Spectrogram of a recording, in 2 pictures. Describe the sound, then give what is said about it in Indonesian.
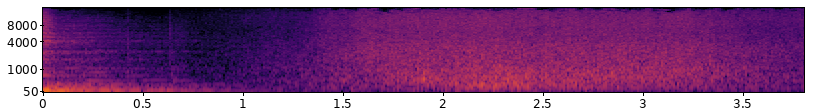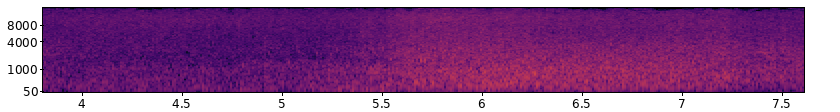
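Broad, rushing sea noise swells and recedes in slow surges, like waves rolling on the open sea around Batam, Riau Islands, Indonesia, where the Suku Laut sea people live, steady with no voices. “Seperti inilah suku Laut Batam, menjalani kehidupan di atas laut yang luas dan terbuka.”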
